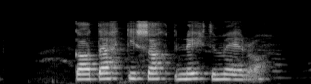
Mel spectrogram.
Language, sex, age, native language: Icelandic, male, 10, Icelandic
